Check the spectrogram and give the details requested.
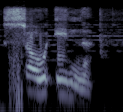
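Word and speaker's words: Samhain: une ancienne fête celle appelé samhin prononcé sin pendant samhï on croyait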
